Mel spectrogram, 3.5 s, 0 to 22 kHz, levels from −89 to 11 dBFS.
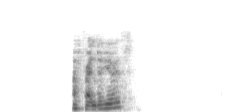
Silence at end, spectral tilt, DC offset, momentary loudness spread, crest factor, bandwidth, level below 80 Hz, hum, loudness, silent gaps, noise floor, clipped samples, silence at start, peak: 1.7 s; -8.5 dB/octave; under 0.1%; 9 LU; 22 dB; 6.8 kHz; -74 dBFS; none; -29 LUFS; none; under -90 dBFS; under 0.1%; 1.1 s; -14 dBFS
